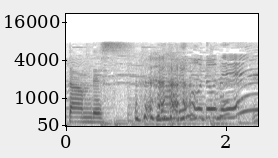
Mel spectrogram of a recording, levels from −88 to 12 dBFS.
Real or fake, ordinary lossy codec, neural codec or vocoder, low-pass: real; none; none; none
